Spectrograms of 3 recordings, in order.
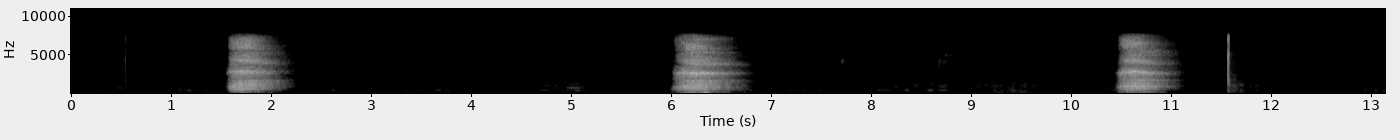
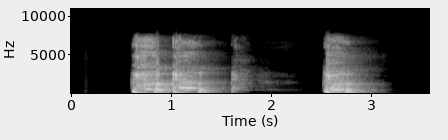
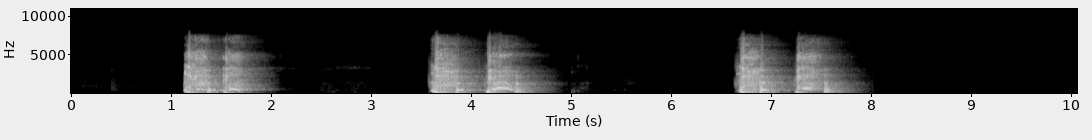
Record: exhalation_length: 13.1 s
exhalation_amplitude: 11730
exhalation_signal_mean_std_ratio: 0.25
cough_length: 3.6 s
cough_amplitude: 29634
cough_signal_mean_std_ratio: 0.49
three_cough_length: 10.1 s
three_cough_amplitude: 32239
three_cough_signal_mean_std_ratio: 0.37
survey_phase: alpha (2021-03-01 to 2021-08-12)
age: 65+
gender: Male
wearing_mask: 'No'
symptom_cough_any: true
symptom_fatigue: true
symptom_headache: true
symptom_onset: 4 days
smoker_status: Never smoked
respiratory_condition_asthma: false
respiratory_condition_other: false
recruitment_source: Test and Trace
submission_delay: 2 days
covid_test_result: Positive
covid_test_method: RT-qPCR
covid_ct_value: 15.4
covid_ct_gene: ORF1ab gene
covid_ct_mean: 15.9
covid_viral_load: 6300000 copies/ml
covid_viral_load_category: High viral load (>1M copies/ml)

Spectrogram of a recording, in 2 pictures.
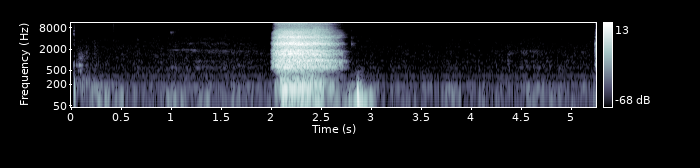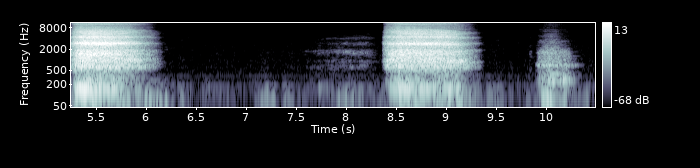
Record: exhalation_length: 10.5 s
exhalation_amplitude: 32273
exhalation_signal_mean_std_ratio: 0.34
survey_phase: beta (2021-08-13 to 2022-03-07)
age: 18-44
gender: Female
wearing_mask: 'No'
symptom_cough_any: true
symptom_runny_or_blocked_nose: true
symptom_sore_throat: true
symptom_diarrhoea: true
symptom_fatigue: true
symptom_headache: true
symptom_onset: 1 day
smoker_status: Ex-smoker
respiratory_condition_asthma: false
respiratory_condition_other: false
recruitment_source: Test and Trace
submission_delay: 1 day
covid_test_result: Positive
covid_test_method: RT-qPCR
covid_ct_value: 21.4
covid_ct_gene: N gene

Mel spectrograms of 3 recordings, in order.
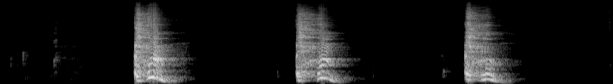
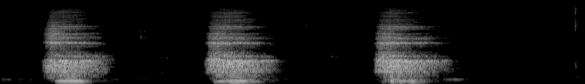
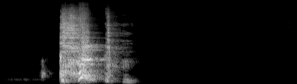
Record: three_cough_length: 6.1 s
three_cough_amplitude: 32768
three_cough_signal_mean_std_ratio: 0.34
exhalation_length: 5.9 s
exhalation_amplitude: 16368
exhalation_signal_mean_std_ratio: 0.46
cough_length: 3.0 s
cough_amplitude: 32768
cough_signal_mean_std_ratio: 0.32
survey_phase: beta (2021-08-13 to 2022-03-07)
age: 65+
gender: Male
wearing_mask: 'No'
symptom_none: true
smoker_status: Ex-smoker
respiratory_condition_asthma: false
respiratory_condition_other: false
recruitment_source: REACT
submission_delay: 1 day
covid_test_result: Negative
covid_test_method: RT-qPCR
influenza_a_test_result: Negative
influenza_b_test_result: Negative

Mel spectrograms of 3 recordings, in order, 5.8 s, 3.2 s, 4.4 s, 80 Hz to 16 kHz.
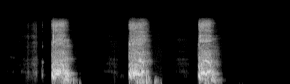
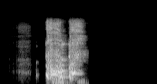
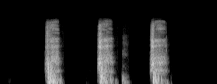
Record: three_cough_length: 5.8 s
three_cough_amplitude: 32380
three_cough_signal_mean_std_ratio: 0.37
cough_length: 3.2 s
cough_amplitude: 31409
cough_signal_mean_std_ratio: 0.38
exhalation_length: 4.4 s
exhalation_amplitude: 29190
exhalation_signal_mean_std_ratio: 0.33
survey_phase: beta (2021-08-13 to 2022-03-07)
age: 45-64
gender: Male
wearing_mask: 'No'
symptom_shortness_of_breath: true
symptom_change_to_sense_of_smell_or_taste: true
symptom_loss_of_taste: true
symptom_onset: 12 days
smoker_status: Ex-smoker
respiratory_condition_asthma: false
respiratory_condition_other: false
recruitment_source: REACT
submission_delay: 1 day
covid_test_result: Negative
covid_test_method: RT-qPCR
influenza_a_test_result: Unknown/Void
influenza_b_test_result: Unknown/Void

